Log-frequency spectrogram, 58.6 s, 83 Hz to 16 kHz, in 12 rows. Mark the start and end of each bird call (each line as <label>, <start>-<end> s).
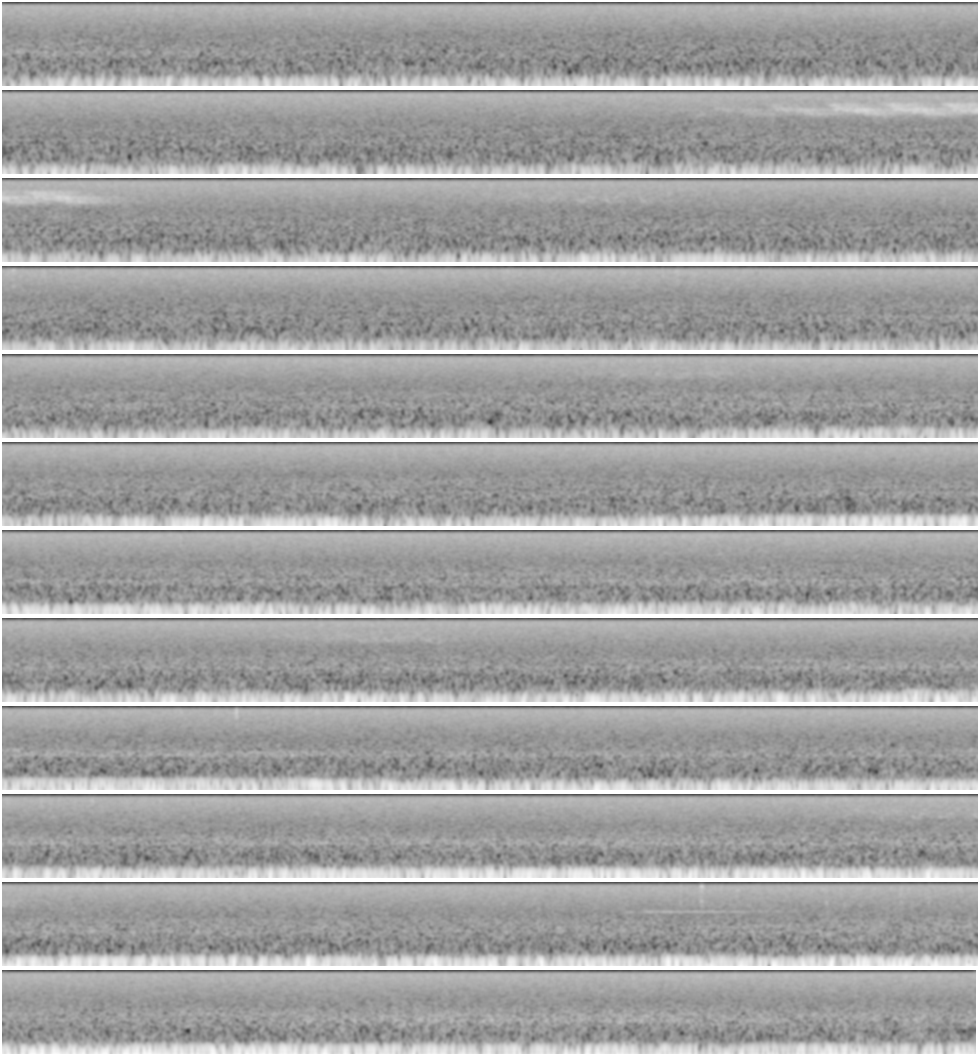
Ovenbird (Seiurus aurocapilla), 8.4-10.7 s
Blue Jay (Cyanocitta cristata), 51.7-52.6 s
